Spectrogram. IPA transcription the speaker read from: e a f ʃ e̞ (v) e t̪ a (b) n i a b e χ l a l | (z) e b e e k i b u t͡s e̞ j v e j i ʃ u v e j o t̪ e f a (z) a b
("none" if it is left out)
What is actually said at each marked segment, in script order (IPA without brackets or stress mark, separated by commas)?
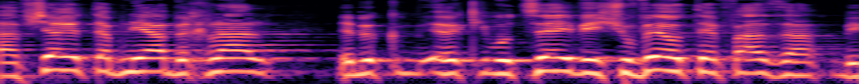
ʁ, b, v, z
